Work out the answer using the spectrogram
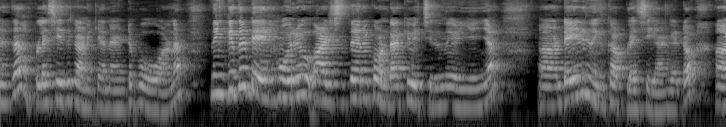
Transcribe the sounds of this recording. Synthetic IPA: niðɨɐpːɭeːt͡ɕe̞jt̪ɨkaːɳikʲːaːnaːjiʈːɨpo̞ːɣuʋaːɳɨ | niŋːɐkːiðɨɖeo̞ɾuɐɻit͡ɕːɐt̪ːenɐkːuɳɖaːkːiʋet͡ɕːiɾunːukɐɻiɲːɐɻiɲːaːl | ɖejiliniŋːɐɭkɨɐpːɭet͡ɕe̞jːaːŋɡɐʈːoː

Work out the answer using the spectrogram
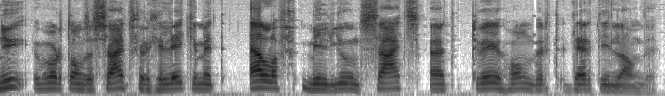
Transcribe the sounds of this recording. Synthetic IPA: nyʋɔrtɔnzəsajtfərɣəleːkənmɛt | ɛlfmiljunsajtsœɥtːʋeːɦɔndərtdɛrtinlɑndə̰

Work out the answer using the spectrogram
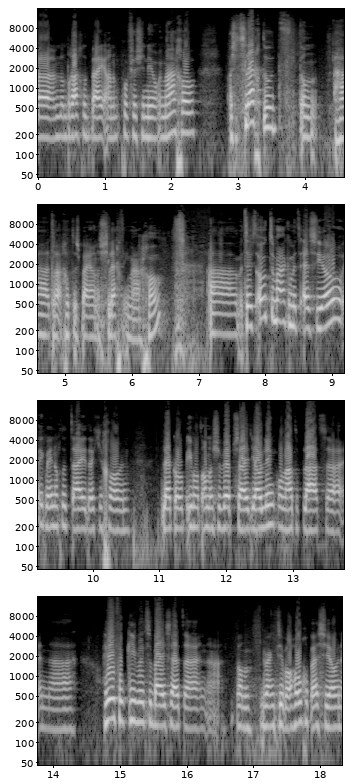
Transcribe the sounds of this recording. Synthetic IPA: əmdɑndraːχtət̚bɛja̰ːnənprofɛʃonɪːlˠḭmaːχow | ʔɑ̰lˠsjətslɛχt̚dutd̥ɑndra̰ːχət̚dɵzbɛjaːnənslɛχtḭmaːχow | ʔəmə̰tɦejftowk̚təmaːkənmɛtɛsiowɪkʋejtnɔχdətɛjt̚dɑtjəχəʋown | lɛkəɹɔpimɑntɑndəɹsjəʋɛpsɑjtjɔwlɪŋkːʊnlaːtəplaːtsəɛ̰n | ɦɪːlˠvɪːlˠkiʋətsəbɛjzɛtəɛn̰dɑnʋɛɹŋktjəʋɛlˠɦowχɔpɛsiown

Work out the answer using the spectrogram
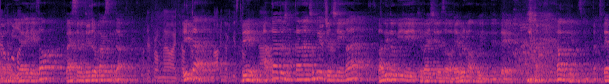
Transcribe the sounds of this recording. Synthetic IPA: kʰamiijaɡideːsʰʌmaɭs͈ɯmɯɭtɯɭidʌɾʌkʰaɡe̞s͈ɯmɲida̰ | iɭt͈an | ne̞ak͈adot͡ɕak̚k͈anansʰoɡiɡidɯɾjʌt͡ɕ͈iman | pabidoɡike̞baɭɕ̬ʰiɾe̞sʰʌɾe̞bɯɭmak͈̚oinːɯnde̞ | apamiteik͈ʌs͈ɯida̰ne

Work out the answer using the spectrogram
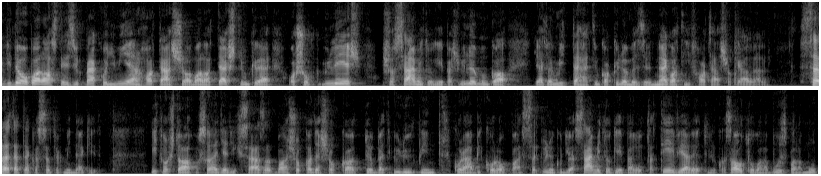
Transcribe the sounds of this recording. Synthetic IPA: vid̪ɛoːbɒnɒst̪neːzːykmɛkho̞ɟmiɛnɦɒt̪aːʃːɒlvɒnɒt̪ɛʃt̪yŋkrɛ | ɒ̰ʃo̞kyleːʃ | eːʃɒsaːmiːt̪oːɡeːpɛʃy̰løːmuŋkɒ | ilːɛt̪ʋɛmit̪ːɛɦɛt̪yŋkɒkylø̞mbø̞zøːnɛɡɒt̪iːfhɒt̪aːʃo̞kɛlːɛ̰n | sɛɾɛt̪ɛt̪ːɛlkø̞sønt̪økmind̪ɛŋkḭt̪ | it̪mo̞ʃt̪ɒhusonɛɟɛd̪iksaːzɒd̪bɒnʃo̞kːɒld̪ɛʃo̞kːɒlt̪ø̞bːɛt̪ylyŋkmint̪ko̞ɾaːbːiko̞ɾo̞ɡ̚bɒ̰nsylyŋkuɟɛːsaːmiːt̪oːɡeːpɛløːt̪ːɒt̪eːveːɛløːt̪ːylyŋkɒzɒut̪oːbɒnɒbuzbɒnɒmu

